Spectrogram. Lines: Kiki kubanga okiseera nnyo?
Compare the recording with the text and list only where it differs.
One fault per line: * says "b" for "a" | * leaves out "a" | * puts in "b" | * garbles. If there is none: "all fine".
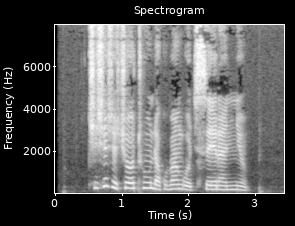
* puts in "ekyo ky'otunda"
